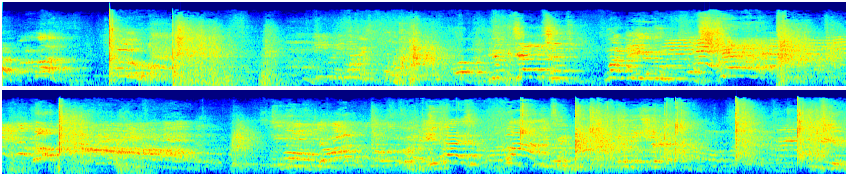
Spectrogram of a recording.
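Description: Bodies slam onto a wrestling ring's canvas with loud thuds.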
